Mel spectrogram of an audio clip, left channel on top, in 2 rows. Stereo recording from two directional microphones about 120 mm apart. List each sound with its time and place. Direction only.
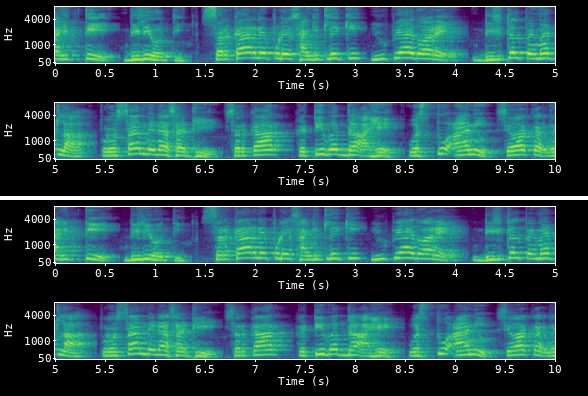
0.0 s speech: 25° left (ahead or behind)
